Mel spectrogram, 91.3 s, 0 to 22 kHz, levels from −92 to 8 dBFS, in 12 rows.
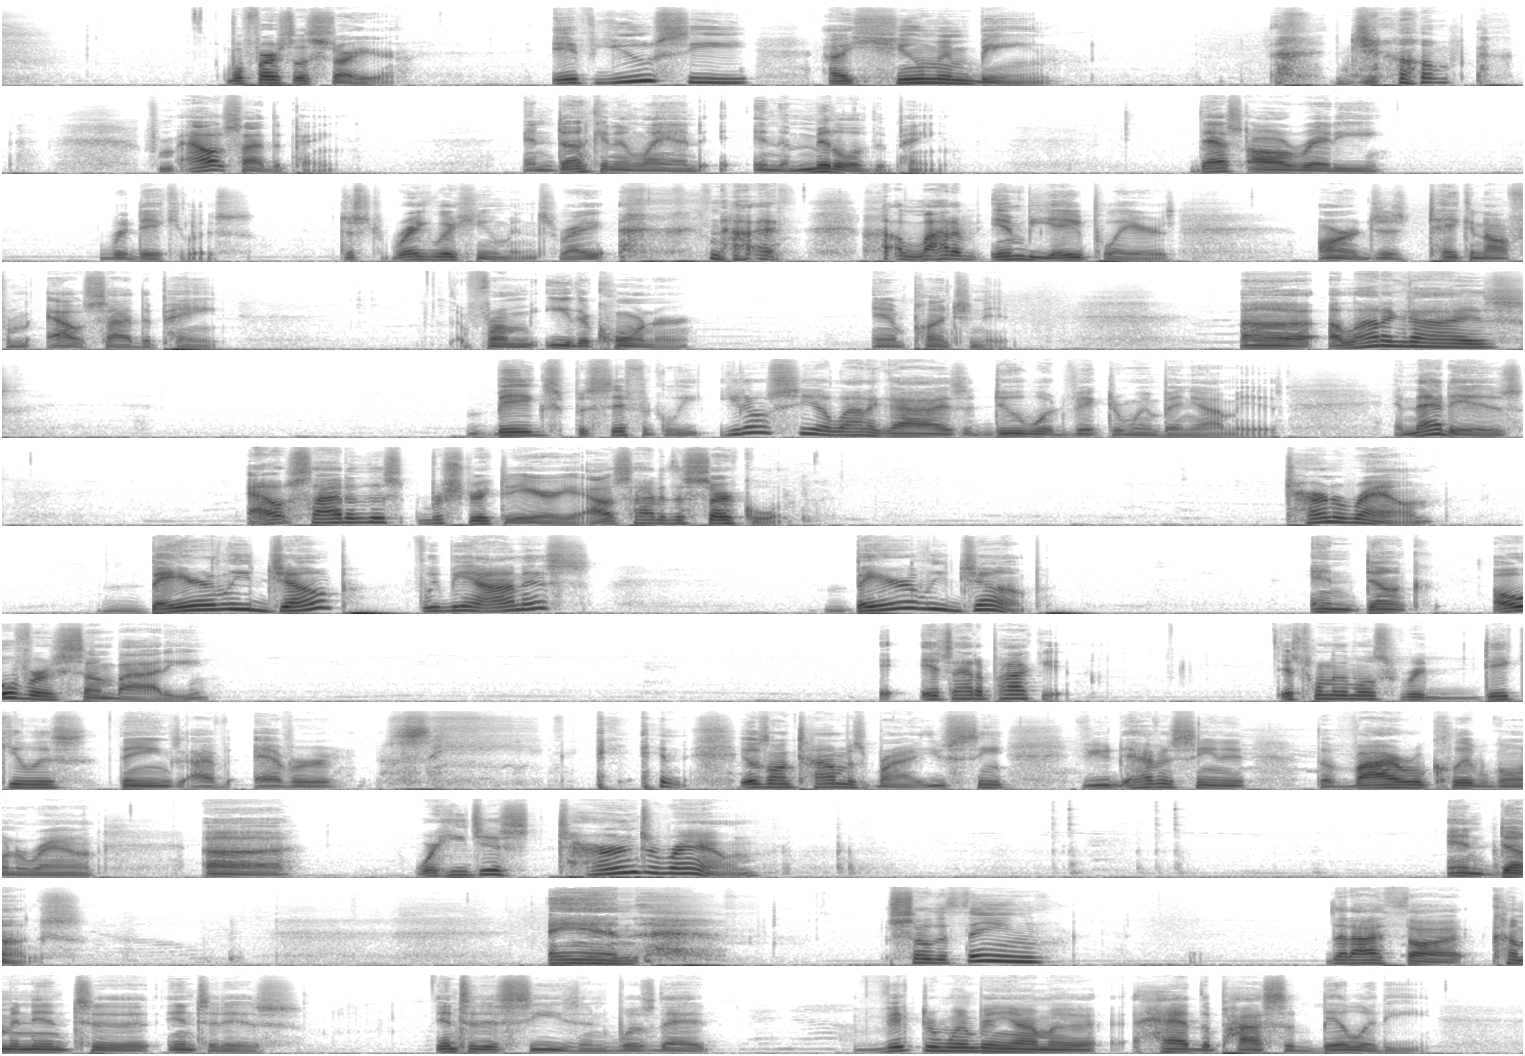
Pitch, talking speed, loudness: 100 Hz, 105 wpm, -26 LUFS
